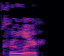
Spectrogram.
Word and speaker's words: Cruller: I think it's Pruler? Was that right? Yes? Yeah, I think it's Cruller. Devonshire Cruller. – Cruller? – Yeah, like the pastry.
